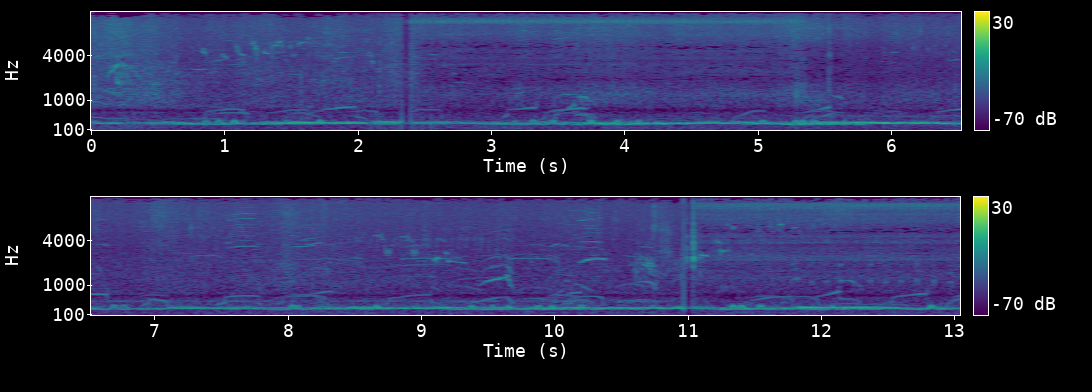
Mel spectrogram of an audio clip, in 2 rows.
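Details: Lek chorus of greater prairie chickens on a Colorado ranch near Wray in April, more than 35 males and females present, males dancing and booming to court females; a steady low moaning hum with scattered rising whoops and clucks throughout.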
